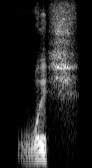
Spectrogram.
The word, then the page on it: wish: British English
